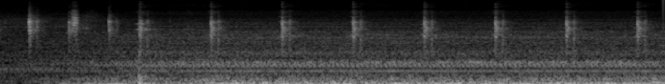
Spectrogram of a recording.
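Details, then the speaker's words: Chinese diesel heater in ice shack on restart after priming, fuel reaching the motor: pump ticking about four a second under a swelling low rumble as it starts to growl and lights normally. "Alright, she's starting to growl. That means it's got"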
